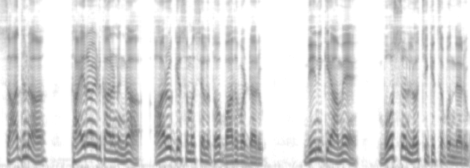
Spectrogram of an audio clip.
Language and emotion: Telugu, neutral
